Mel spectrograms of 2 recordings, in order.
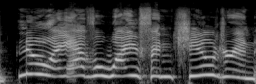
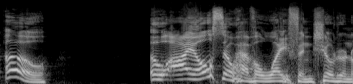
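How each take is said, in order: First: High, slow squeak of a begging kobold; squeaky kobold. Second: Said in the usual way. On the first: Acted. Kobold pleading for its life to the adventurer, high squeak. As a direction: squeak it out like a tiny cornered creature. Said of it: "the kobold suddenly squeaks out in common". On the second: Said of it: "And you're like".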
